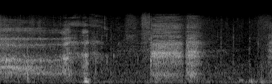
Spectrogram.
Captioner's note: sigh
